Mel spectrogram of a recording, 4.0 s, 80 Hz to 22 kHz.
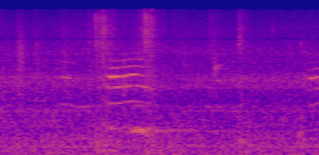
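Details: Male black-coated Munchkin kitten, born October 2, gives a single faint, thin meow that wavers briefly, then trails off against a steady low indoor hum.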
